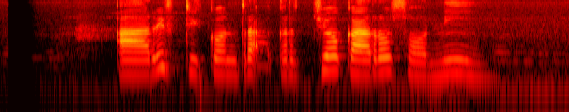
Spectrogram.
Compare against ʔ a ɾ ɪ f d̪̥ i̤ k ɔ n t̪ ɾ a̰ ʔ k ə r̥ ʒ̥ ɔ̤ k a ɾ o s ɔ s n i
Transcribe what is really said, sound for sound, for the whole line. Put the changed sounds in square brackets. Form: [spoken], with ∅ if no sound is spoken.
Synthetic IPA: ʔ a ɾ ɪ f d̪̥ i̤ k ɔ n t̪ ɾ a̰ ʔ k ə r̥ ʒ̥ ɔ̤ k a ɾ o s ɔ [∅] n i

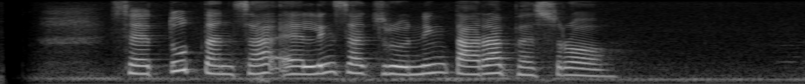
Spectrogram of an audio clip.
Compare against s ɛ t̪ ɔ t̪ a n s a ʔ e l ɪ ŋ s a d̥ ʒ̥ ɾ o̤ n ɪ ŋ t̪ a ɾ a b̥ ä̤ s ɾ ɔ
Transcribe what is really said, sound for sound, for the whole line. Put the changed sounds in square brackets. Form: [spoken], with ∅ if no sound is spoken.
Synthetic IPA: s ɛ t̪ [u] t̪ a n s a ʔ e l ɪ ŋ s a d̥ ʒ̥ ɾ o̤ n ɪ ŋ t̪ a ɾ a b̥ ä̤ s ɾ ɔ

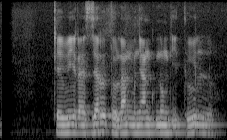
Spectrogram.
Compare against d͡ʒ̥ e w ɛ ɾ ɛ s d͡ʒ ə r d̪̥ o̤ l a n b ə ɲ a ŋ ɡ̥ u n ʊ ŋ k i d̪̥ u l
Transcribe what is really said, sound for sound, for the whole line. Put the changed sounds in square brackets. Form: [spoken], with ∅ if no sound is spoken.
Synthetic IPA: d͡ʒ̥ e w [i] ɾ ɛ s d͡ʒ ə r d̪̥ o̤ l a n [m] ə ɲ a ŋ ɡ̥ u n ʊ ŋ k i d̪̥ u l

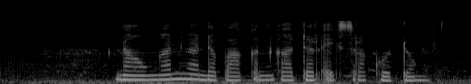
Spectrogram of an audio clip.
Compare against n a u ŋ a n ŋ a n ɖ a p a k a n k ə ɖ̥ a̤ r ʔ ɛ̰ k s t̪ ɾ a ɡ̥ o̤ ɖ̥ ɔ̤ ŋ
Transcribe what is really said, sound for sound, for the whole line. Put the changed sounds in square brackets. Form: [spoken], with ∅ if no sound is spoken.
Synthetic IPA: n a u ŋ a n ŋ a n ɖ a p a k [ə] n k [a] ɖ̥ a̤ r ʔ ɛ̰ k s t̪ ɾ a ɡ̥ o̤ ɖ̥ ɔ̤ ŋ

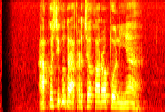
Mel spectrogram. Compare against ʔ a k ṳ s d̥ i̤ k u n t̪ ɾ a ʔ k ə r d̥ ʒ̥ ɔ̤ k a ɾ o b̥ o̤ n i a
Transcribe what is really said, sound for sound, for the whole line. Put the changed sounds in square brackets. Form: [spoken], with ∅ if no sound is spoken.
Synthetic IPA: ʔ a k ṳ s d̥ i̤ k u n t̪ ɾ a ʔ k ə r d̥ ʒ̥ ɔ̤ k a ɾ o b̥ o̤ n i a

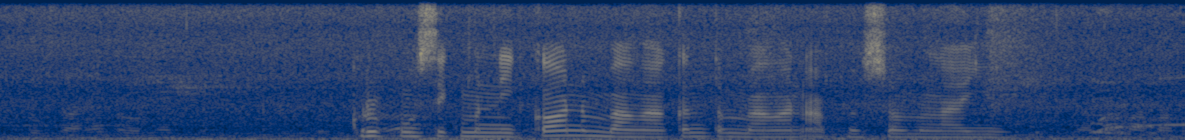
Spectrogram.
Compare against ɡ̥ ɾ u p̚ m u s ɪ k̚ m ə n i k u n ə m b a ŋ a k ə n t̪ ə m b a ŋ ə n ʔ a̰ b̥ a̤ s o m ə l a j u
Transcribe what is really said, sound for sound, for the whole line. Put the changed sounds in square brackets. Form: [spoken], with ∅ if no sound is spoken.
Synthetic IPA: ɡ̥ ɾ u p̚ m u s ɪ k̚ m ə n i k [ɔ] n ə m b a ŋ a k ə n t̪ ə m b a ŋ [a] n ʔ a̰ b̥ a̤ s [ɔ] m ə l a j u

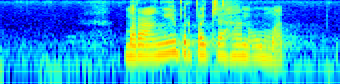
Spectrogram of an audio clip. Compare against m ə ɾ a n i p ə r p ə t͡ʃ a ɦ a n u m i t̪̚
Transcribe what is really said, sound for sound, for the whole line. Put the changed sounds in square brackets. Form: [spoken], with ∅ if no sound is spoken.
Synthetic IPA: m ə ɾ a [ŋ] i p ə r p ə t͡ʃ a ɦ a n u m [a] t̪̚

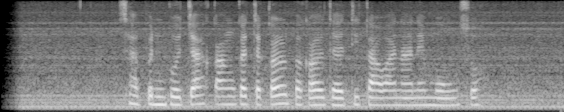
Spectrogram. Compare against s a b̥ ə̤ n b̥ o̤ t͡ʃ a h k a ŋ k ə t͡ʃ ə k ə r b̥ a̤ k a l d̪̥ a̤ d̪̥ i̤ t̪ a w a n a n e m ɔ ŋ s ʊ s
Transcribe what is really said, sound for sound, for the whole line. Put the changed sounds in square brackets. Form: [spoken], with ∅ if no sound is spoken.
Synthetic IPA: s a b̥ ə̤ n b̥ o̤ t͡ʃ a h k a ŋ k ə t͡ʃ ə k ə [l] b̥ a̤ k a l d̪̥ a̤ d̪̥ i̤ t̪ a w a n a n e m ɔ ŋ s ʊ [h]

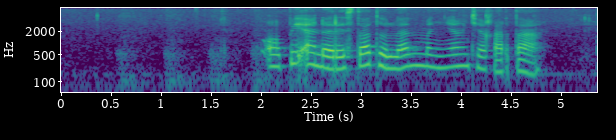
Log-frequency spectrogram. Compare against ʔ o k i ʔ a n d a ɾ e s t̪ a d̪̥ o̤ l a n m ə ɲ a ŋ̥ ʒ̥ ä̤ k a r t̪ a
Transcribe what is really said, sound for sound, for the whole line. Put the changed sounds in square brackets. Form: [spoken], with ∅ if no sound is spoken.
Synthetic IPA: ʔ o [p] i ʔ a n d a ɾ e s t̪ a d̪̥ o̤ l a n m ə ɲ a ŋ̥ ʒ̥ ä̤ k a r t̪ a

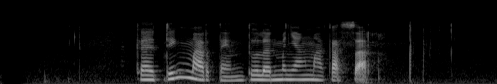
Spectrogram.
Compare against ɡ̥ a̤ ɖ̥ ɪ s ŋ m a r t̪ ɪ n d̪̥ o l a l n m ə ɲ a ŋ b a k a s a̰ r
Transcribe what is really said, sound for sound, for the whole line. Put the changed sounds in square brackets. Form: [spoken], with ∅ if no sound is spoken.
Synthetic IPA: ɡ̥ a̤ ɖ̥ ɪ [∅] ŋ m a r t̪ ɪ n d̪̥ o l a [∅] n m ə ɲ a ŋ [m] a k a s a̰ r

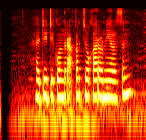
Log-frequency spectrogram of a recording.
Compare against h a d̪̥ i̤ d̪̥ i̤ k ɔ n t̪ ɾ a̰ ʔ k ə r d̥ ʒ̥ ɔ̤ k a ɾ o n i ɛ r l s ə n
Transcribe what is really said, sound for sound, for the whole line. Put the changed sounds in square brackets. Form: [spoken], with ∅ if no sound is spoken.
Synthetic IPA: h a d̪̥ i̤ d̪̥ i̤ k ɔ n t̪ ɾ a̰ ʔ k ə r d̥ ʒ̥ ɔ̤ k a ɾ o n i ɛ [∅] l s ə n

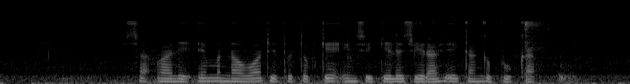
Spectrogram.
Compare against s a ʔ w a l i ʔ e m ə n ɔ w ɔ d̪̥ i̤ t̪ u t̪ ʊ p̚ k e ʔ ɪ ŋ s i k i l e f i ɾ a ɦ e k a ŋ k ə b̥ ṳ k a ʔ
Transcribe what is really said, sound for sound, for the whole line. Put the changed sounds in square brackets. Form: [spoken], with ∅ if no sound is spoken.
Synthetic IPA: s a ʔ w a l i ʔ e m ə n ɔ w ɔ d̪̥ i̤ t̪ u t̪ ʊ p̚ k e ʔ ɪ ŋ s i k i l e [s] i ɾ a ɦ e k a ŋ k ə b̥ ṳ k a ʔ

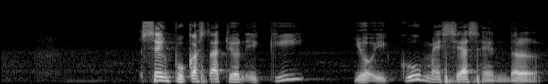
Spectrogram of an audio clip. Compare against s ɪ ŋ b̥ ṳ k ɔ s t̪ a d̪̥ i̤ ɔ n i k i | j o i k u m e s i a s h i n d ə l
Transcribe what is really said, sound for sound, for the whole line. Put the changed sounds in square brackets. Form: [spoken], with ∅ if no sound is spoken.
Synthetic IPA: s ɪ ŋ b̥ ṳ k ɔ s t̪ a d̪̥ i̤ ɔ n i k i | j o i k u m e s i a s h [ɛ] n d ə l

